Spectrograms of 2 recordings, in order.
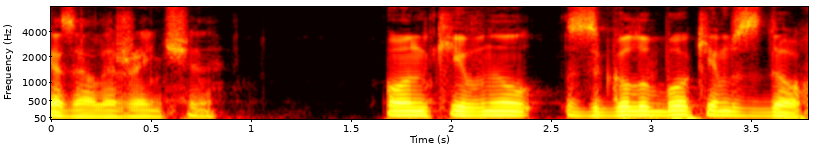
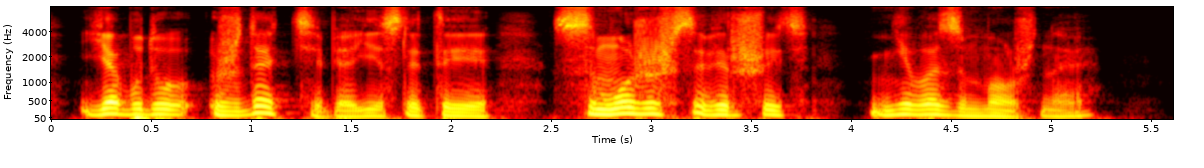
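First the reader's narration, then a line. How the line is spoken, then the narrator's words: Barely audible murmur. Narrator (Russian): проговорила она так тихо, что слова были слышны ей одной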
